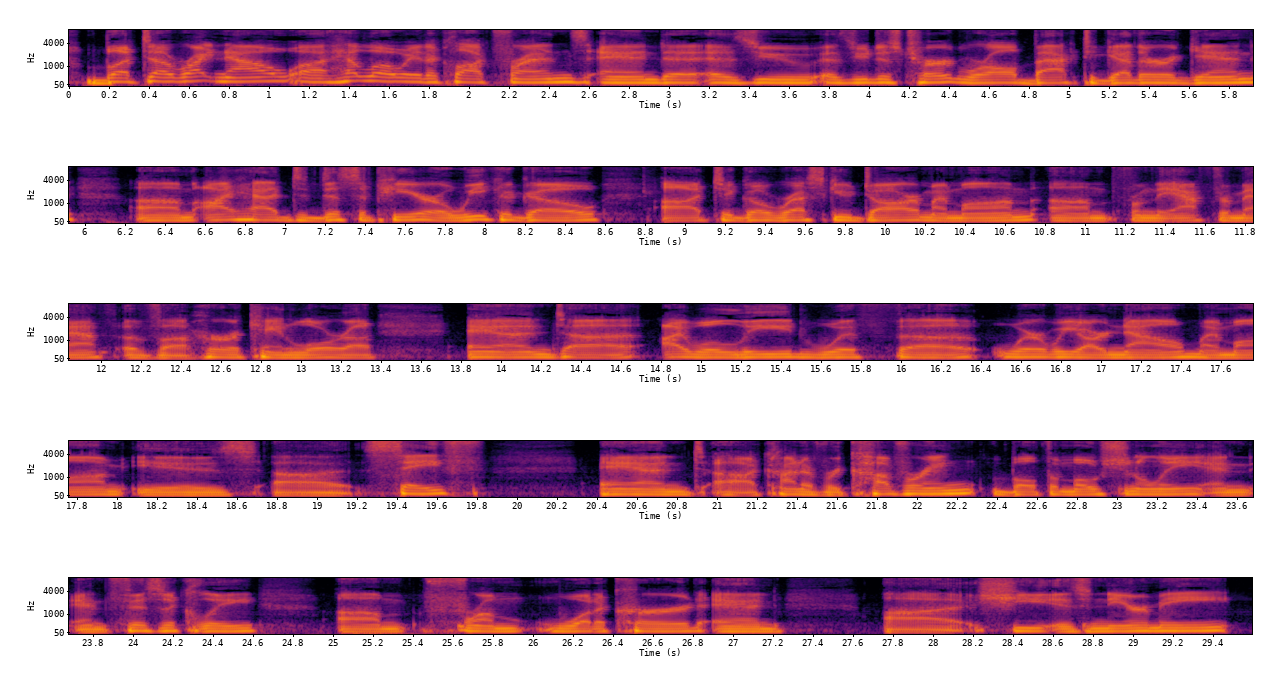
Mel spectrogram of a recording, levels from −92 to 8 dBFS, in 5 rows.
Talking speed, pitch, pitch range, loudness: 165 wpm, 110 Hz, 100-120 Hz, -23 LUFS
